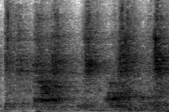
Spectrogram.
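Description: A pet dog whimpering and giving soft yips, a few short, rising whines repeating close by and fairly quiet, with no talking over them.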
